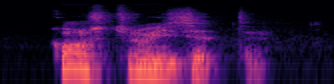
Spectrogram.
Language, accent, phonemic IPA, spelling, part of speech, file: French, Canada, /kɔ̃s.tʁɥi.zit/, construisîtes, verb, LL-Q150 (fra)-construisîtes.wav
- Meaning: second-person plural past historic of construire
